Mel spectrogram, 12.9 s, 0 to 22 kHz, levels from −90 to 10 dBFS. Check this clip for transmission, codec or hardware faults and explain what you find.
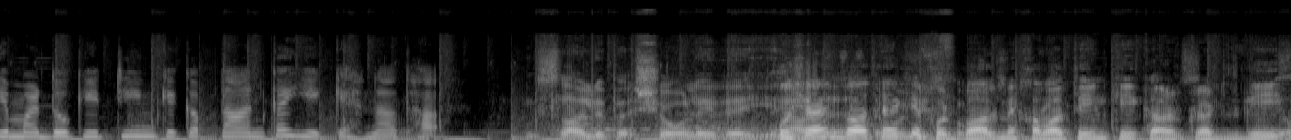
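There is one fault, and it runs through the whole clip.

From start to finish the sound plays at half speed and a full octave low, 12 semitones down, with a faint mirrored copy sitting in the upper half of the spectrum. This is stereo read as mono: the player takes the alternating left and right samples as one continuous channel, so each moment of audio spans twice as many samples, stretching time, halving pitch, and folding a ghost image upward.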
